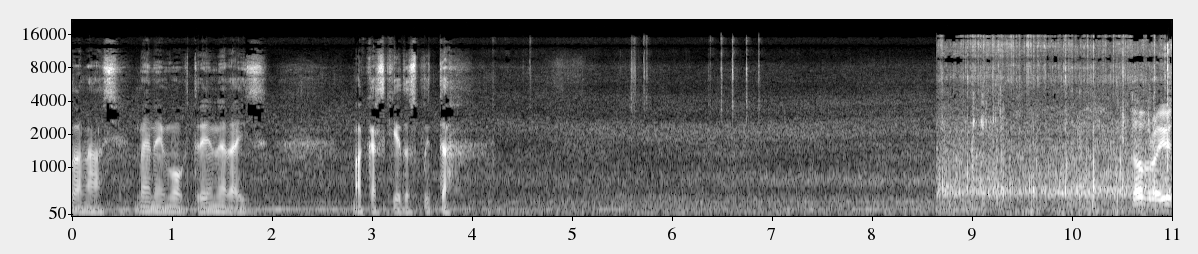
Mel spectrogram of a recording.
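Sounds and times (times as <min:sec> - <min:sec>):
low outdoor hum: 0:00.0 - 0:11.0.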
